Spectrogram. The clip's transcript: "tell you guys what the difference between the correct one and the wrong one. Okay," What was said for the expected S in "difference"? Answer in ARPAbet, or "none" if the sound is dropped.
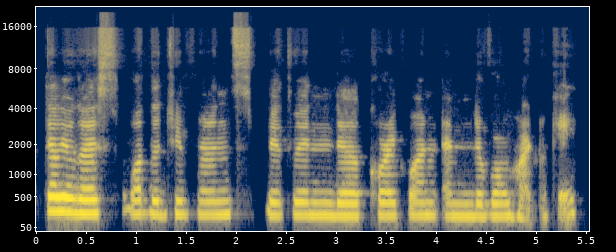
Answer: S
